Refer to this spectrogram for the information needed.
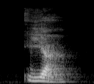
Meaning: hee-haw
- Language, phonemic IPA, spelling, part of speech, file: Dutch, /ˈija/, ia, interjection / verb, Nl-ia.ogg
